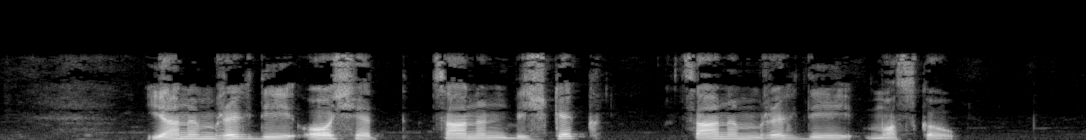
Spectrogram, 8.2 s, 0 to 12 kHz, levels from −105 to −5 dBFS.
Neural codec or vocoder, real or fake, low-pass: none; real; 7.2 kHz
